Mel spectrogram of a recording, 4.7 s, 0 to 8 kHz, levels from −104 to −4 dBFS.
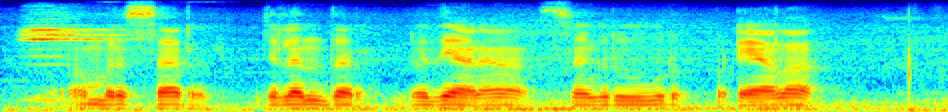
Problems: background sounds at intervals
